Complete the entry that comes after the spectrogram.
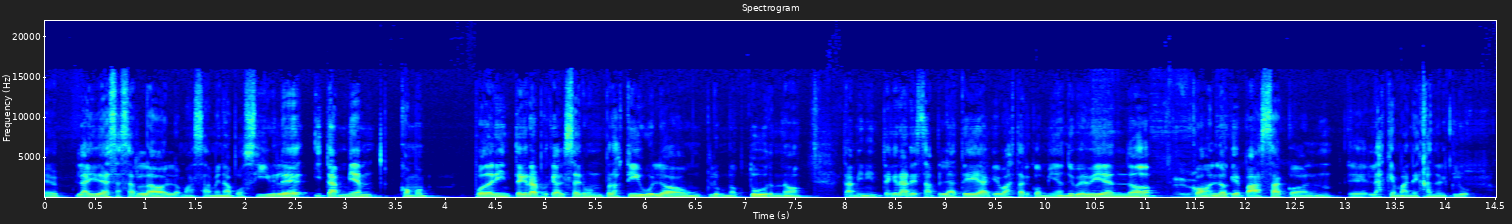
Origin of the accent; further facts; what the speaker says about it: Tucumán, Argentina; moved away; Yo soy tucumana, eso también a mí me hace mirar las cosas de una manera totalmente distinta. Me fui de Tucumán por la violencia que había en la provincia en el 2007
